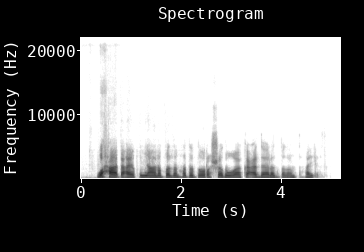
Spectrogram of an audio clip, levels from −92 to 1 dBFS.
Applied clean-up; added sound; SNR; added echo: neural mask model DeepFilterNet 3.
